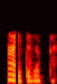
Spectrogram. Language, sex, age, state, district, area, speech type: Kannada, female, 30-45, Karnataka, Udupi, rural, conversation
